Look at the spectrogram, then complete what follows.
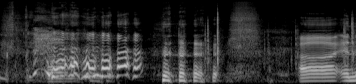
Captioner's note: woman laughs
